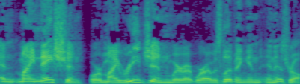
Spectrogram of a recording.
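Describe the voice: The pace is moderate and the tone fairly bright. Pitch varies in an ordinary way. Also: man, medium pitch for a man.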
